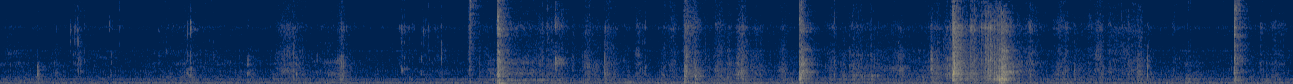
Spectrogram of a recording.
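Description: Close-up mouth sounds of someone eating fries and a Reuben sandwich: chewing and biting with scattered short smacks and crunches. The loudest come about five, eight and ten seconds in, with one more near the end.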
